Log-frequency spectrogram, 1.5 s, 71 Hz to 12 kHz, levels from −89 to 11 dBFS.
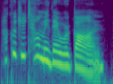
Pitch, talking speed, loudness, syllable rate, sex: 270 Hz, 320 wpm, -14 LUFS, 6.4 syllables/s, female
